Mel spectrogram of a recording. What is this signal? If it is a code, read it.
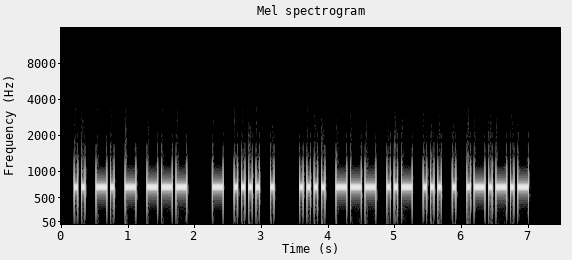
Morse code, heard as a keyed tone, about 22 wpm, 700 Hz. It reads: INTO THE HOUSE.
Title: Sentences from Top 1000 Words - Review Part 1 - 22wpm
